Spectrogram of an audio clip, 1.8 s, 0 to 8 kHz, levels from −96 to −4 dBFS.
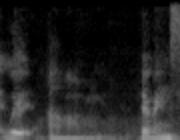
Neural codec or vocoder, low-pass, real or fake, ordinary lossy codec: codec, 16 kHz, 1 kbps, FreqCodec, larger model; none; fake; none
